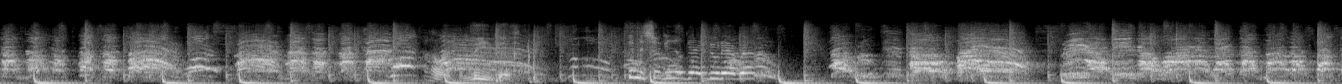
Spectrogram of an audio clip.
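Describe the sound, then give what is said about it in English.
A large crowd yells and chants together in loud, ragged unison, their voices rising and falling over a steady, heavy thumping beat that repeats roughly every second. “Yo, what the fuck are they yelling?”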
